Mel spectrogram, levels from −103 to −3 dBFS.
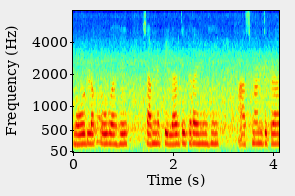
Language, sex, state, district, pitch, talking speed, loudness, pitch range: Hindi, female, Chhattisgarh, Sarguja, 210 Hz, 175 wpm, -16 LUFS, 210-220 Hz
